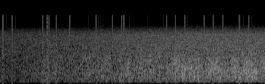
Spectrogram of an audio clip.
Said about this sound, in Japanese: ああテレビがあらあら電波が良くないのかしら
